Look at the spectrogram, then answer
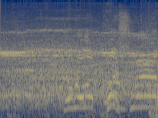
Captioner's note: crowd yelling; whistle blowing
